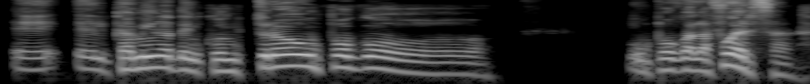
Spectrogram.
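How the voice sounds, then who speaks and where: A man hosts an interview in a relaxed, rambling way. His voice is fairly high for a man but mellow in tone. The sound is dry and close. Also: moderate pace, no room sound. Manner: warm, chatty, many fillers and restarts. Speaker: podcast host. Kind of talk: conversational interview. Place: parents' country house.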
